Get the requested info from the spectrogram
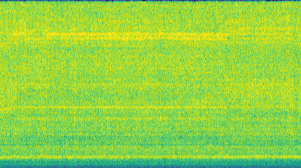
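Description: Stand mixer's food-processor attachment running at high speed, blending cooked chicken liver into a smooth pâté: a steady, high-pitched motor whine.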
